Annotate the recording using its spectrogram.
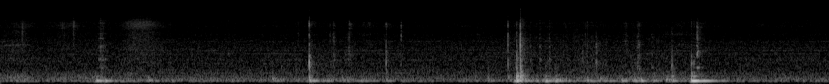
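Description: Metal racks clatter and scrape inside a small oven.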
